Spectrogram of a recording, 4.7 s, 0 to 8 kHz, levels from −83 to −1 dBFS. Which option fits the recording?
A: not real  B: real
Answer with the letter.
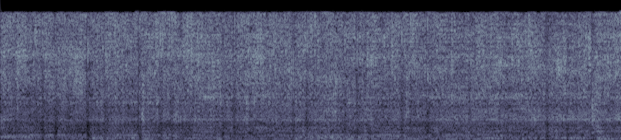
A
